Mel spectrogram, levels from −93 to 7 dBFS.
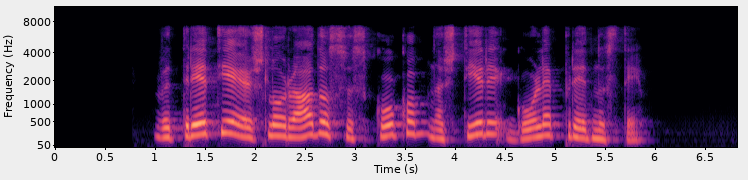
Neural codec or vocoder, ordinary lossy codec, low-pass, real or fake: codec, 16 kHz, 4 kbps, X-Codec, WavLM features, trained on Multilingual LibriSpeech; none; 7.2 kHz; fake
